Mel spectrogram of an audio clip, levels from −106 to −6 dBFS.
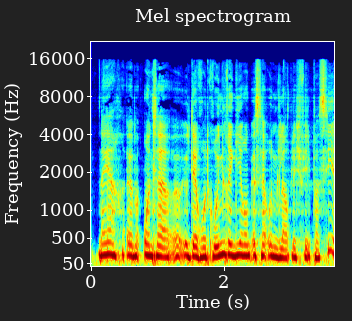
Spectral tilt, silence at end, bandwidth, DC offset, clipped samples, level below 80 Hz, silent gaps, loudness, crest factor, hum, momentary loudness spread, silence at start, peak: -8 dB/octave; 0 s; 13 kHz; under 0.1%; under 0.1%; -40 dBFS; none; -12 LUFS; 10 dB; none; 5 LU; 0.1 s; -2 dBFS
